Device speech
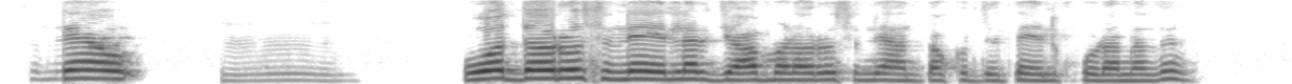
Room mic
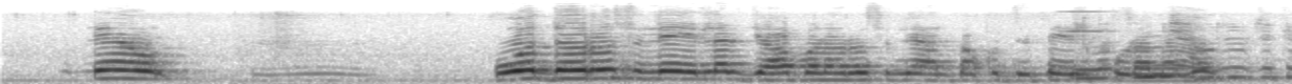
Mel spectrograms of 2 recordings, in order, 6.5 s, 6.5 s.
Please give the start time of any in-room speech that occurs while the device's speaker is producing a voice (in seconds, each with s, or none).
5.4 s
